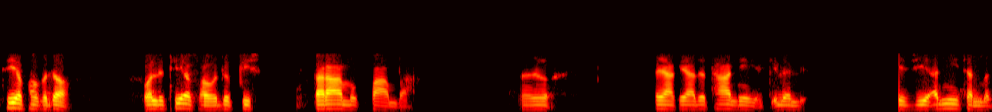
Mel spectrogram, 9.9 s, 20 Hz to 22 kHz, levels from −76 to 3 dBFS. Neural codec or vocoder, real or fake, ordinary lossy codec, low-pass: none; real; none; 3.6 kHz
